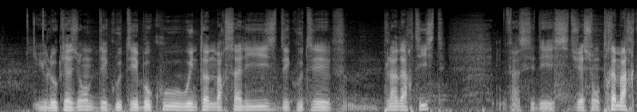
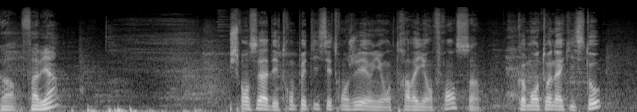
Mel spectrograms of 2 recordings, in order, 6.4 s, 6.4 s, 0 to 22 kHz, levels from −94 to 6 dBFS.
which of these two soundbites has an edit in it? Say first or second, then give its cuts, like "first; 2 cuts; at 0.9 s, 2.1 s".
first; 1 cut; at 4.9 s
